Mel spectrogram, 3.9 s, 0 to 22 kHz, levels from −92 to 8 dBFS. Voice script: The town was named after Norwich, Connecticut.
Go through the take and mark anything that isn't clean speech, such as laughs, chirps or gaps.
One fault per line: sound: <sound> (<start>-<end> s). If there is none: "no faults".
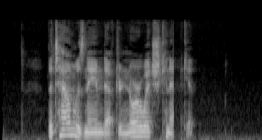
sound: dropout (2.6-2.7 s)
